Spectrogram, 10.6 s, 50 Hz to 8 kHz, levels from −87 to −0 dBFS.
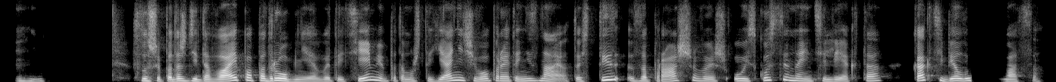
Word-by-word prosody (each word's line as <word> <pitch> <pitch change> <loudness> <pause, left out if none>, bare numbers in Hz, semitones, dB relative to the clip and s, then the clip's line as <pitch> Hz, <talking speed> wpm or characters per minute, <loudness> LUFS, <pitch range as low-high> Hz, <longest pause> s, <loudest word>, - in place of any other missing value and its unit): Мгм. 180 0 -9 0.9
Слушай, 195 -2 0
подожди, 185 +1 +3
давай 170 +7 +6
поподробнее 200 -10 +4
об 150 - -9
этой 155 0 -4
теме, 220 - +1
потому 170 -1 -7
что 175 0 -10
я 170 +3 +2
ничего 210 -6 -1
про 205 -1 -1
это 185 -1 -3
не 195 +3 -2
знаю. 200 -5 -2
То - - -5
есть 165 - -8
ты 290 +5 +3
запрашиваешь 185 +1 -3
у 195 0 +1
искусственно 245 - -3
интеллекта, 180 +4 -4 0.3
как 230 +4 +4
тебе 195 +2 -1
л 210 0 +2 0.3
баться. 165 -2 -6
185 Hz, 155 wpm, -21 LUFS, 170-210 Hz, 0.9 s, давай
